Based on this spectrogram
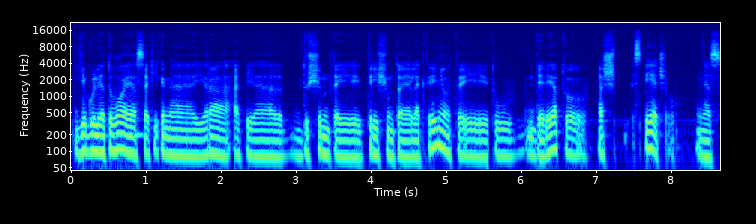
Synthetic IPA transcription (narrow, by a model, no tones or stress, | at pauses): jɛɪɡʊlʲiɛt̪ʊʋoːjɛsɐkʲiːkʲɪmʲɛiːɾɐɑ̰ːpʲiɛd̪ʊʃʲɪmt̪ɐɪt̪ʲɾʲiːʃʲɪmt̪oːjɛlʲɛkt̪ʲɾʲɪnʲuːt̪ɐɪt̪uːd̪ʲeːʋʲeːt̪uːɐʃsʲpʲeːt͡ʃʲɛʊ | nʲɛs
